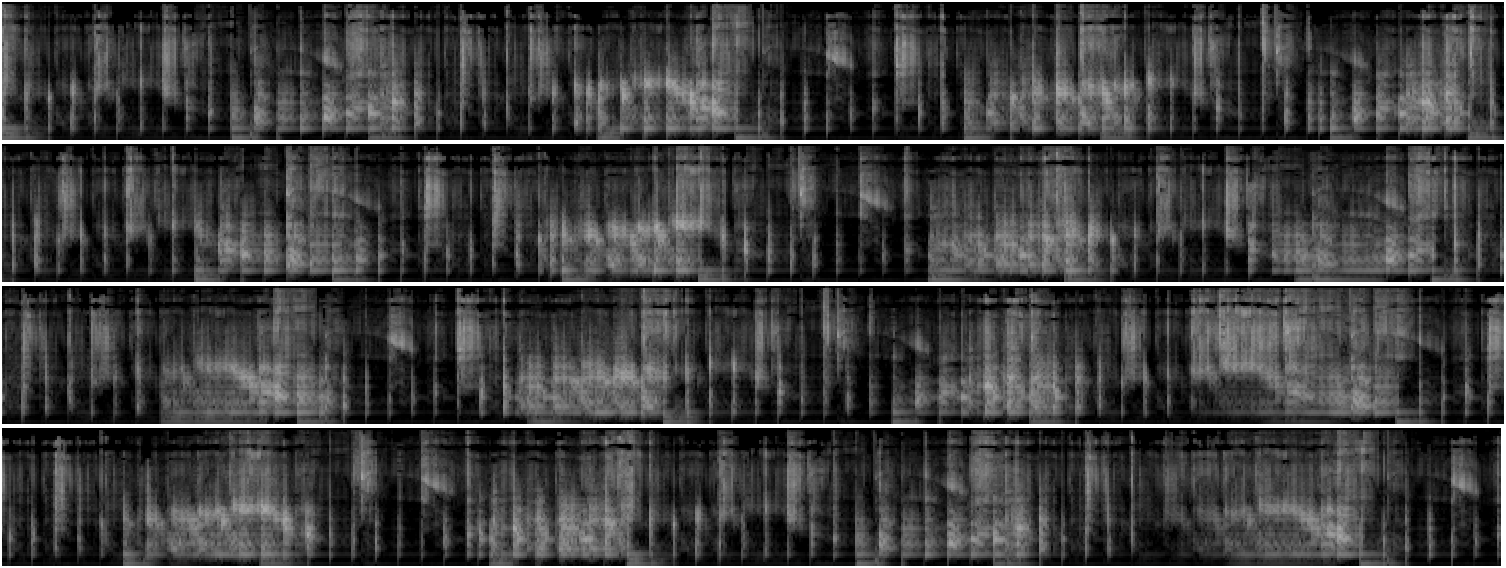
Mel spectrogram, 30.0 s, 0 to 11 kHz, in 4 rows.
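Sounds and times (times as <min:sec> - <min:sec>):
didgeridoo techno: 0:00.0 - 0:30.0.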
